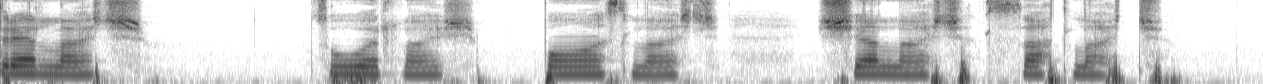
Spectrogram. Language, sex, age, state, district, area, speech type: Kashmiri, female, 45-60, Jammu and Kashmir, Baramulla, rural, spontaneous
